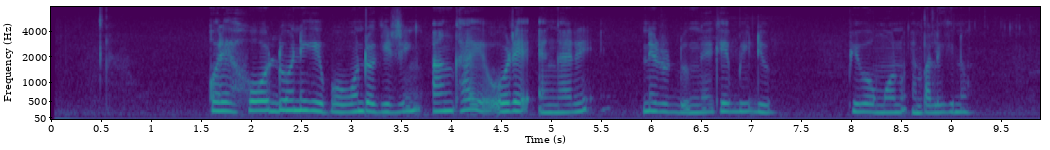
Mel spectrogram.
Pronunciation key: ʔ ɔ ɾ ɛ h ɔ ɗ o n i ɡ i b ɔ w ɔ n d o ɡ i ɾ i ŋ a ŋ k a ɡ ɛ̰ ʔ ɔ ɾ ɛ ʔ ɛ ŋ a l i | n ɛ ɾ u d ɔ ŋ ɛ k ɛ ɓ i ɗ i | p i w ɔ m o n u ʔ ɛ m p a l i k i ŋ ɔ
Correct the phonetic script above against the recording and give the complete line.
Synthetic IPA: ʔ ɔ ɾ ɛ h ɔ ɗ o n i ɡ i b ɔ w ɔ n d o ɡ i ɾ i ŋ a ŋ k a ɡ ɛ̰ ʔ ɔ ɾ ɛ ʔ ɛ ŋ a ɾ i | n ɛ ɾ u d u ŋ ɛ k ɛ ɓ i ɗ i | p i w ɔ m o n u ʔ ɛ m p a l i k i n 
